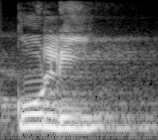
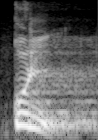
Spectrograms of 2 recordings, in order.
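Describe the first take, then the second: First: The word ends with an added i vowel. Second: The word ends on the l with no vowel. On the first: The speaker calls it wrong. "tidak dibaca kuli" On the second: The speaker calls it right. "bunyi lamnya mati menjadi kul"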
